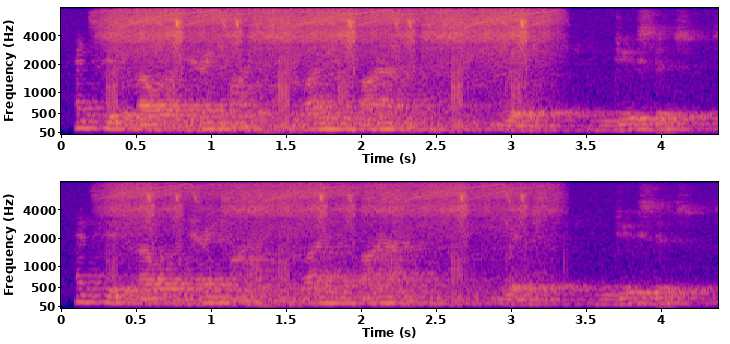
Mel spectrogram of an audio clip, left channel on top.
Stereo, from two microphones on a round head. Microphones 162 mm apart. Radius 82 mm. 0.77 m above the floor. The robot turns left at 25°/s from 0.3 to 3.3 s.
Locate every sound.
0.1 s a man speaking: 100° left, 6 m; by 4.4 s 25° left, 6 m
